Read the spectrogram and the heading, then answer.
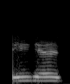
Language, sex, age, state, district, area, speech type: Urdu, male, 45-60, Delhi, South Delhi, urban, conversation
